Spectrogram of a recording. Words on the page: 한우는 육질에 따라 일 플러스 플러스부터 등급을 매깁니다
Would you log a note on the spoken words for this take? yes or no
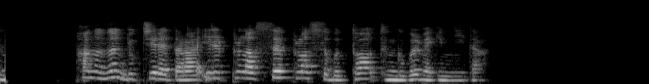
no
